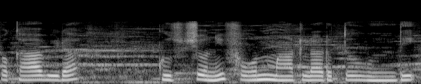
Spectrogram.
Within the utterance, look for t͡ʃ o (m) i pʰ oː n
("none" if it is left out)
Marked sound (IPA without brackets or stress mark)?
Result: n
